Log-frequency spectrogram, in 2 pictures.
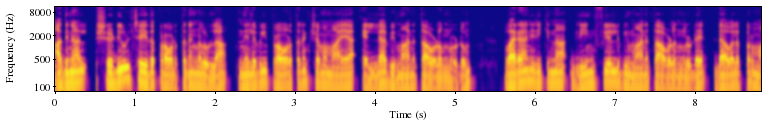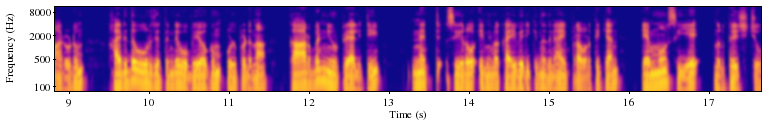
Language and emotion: Malayalam, neutral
